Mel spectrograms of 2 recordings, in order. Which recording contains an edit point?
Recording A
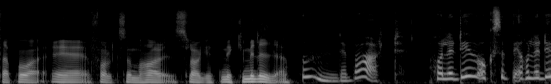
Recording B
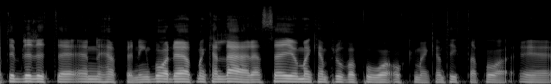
A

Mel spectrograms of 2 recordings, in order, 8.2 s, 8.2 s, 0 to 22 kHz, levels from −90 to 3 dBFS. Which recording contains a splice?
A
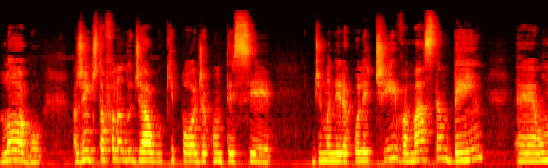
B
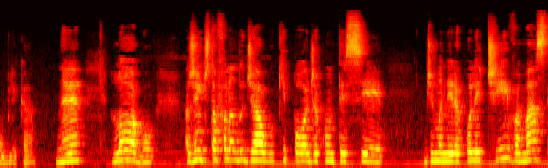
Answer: B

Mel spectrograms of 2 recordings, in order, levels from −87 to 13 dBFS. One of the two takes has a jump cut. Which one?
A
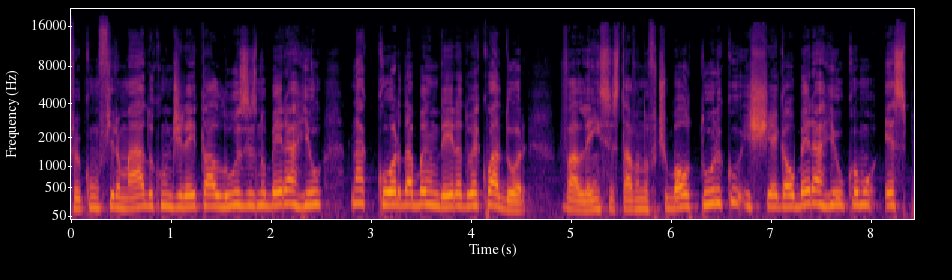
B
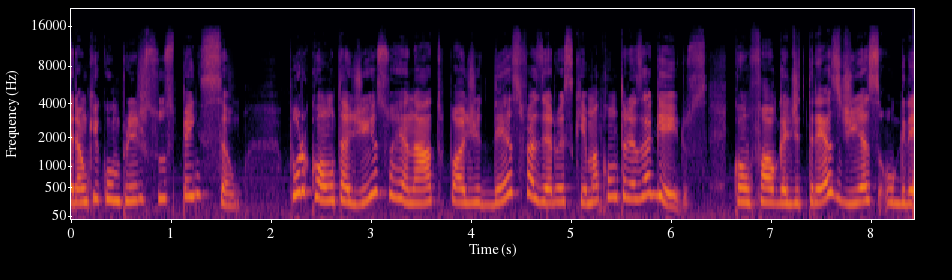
B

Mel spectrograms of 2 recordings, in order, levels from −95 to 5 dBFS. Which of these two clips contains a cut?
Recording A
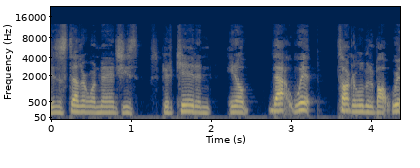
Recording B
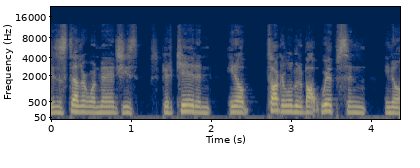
B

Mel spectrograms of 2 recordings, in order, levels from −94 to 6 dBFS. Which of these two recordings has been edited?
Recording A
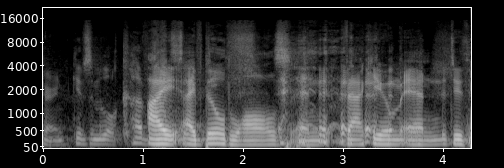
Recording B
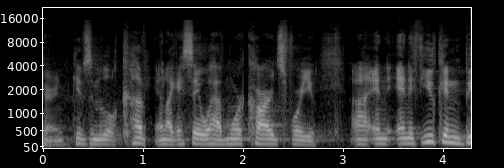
B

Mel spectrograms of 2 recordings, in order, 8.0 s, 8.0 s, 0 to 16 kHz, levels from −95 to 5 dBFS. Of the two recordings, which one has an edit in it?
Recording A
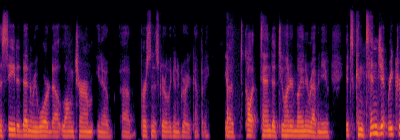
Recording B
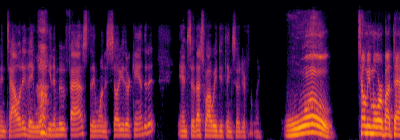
A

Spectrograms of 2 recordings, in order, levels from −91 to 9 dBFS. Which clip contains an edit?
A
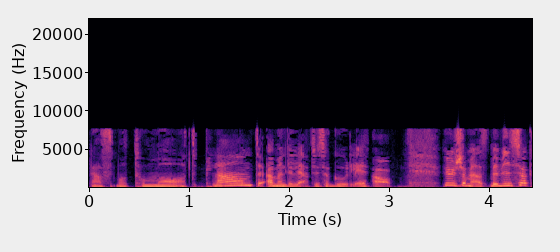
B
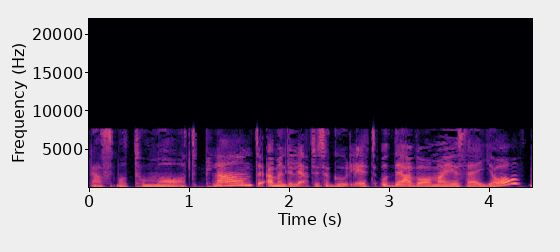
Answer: A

